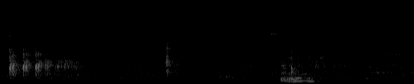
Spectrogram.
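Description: Faint clicks and taps from handling small plastic paint bottles and a syringe: a quick cluster about half a second in, then a single click near the middle.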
